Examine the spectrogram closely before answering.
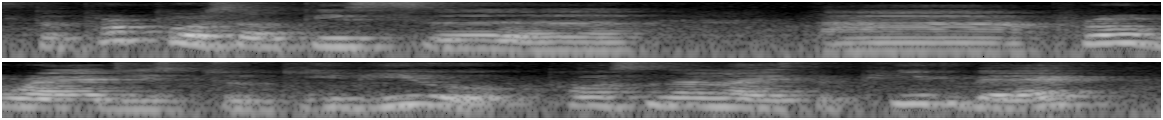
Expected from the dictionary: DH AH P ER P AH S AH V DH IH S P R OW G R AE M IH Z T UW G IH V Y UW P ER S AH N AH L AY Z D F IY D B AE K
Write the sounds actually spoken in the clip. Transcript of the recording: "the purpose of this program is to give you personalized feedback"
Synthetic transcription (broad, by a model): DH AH P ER P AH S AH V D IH S P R OW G R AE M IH S T UW G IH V Y UW P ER S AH N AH L AY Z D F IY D B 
